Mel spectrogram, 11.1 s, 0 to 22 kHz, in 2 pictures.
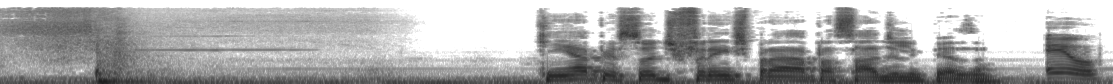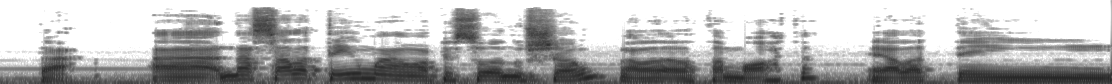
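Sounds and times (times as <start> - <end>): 
steady low hum: 0.0 - 11.1
door opening with a solid clunk: 0.4 - 1.3
speech: 2.7 - 11.1.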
